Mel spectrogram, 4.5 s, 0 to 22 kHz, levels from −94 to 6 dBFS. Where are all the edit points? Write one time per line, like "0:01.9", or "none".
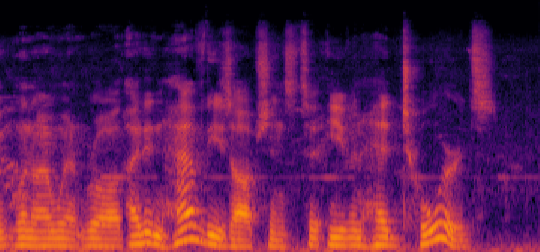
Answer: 0:01.0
